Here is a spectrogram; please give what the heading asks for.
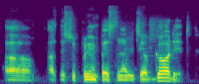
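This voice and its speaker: A man asking a formal, reverent question as a devotee, deliberately, phrase by phrase. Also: low voice, no room sound.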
